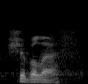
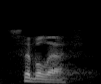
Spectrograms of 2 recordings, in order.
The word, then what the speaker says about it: Shibboleth: Say the word Shibboleth. Sibboleth." Oh, caught you red-handed. Apparently, the Ephraimites could not say, they could not pronounce Shibboleth. It was Sibboleth.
